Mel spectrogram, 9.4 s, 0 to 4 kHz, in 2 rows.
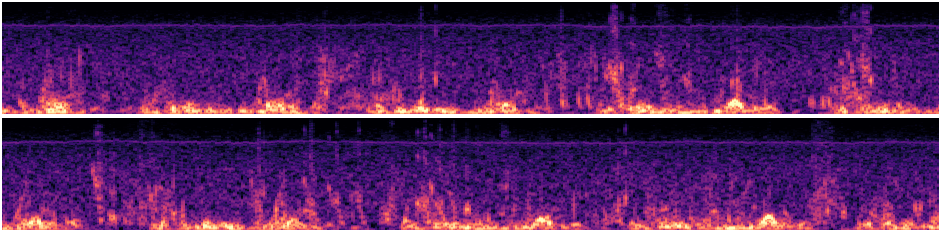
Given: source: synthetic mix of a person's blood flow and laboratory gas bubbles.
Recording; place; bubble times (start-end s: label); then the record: Doppler ultrasound of blood flow; precordium
0.05-0.43 s: bubbles
0.49-0.55 s: bubbles
1.46-2.21 s: bubbles
2.65-3.21 s: bubbles
3.24-3.50 s: bubbles
3.75-3.87 s: bubbles
4.00-4.55 s: bubbles
4.96-5.77 s: bubbles
5.90-6.05 s: bubbles
6.17-7.28 s: bubbles
7.52-8.45 s: bubbles
8.70-9.38 s: bubbles
From the record:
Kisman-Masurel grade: 342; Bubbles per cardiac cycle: rolling drumbeat, 9 or more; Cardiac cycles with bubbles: 100%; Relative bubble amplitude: moderate (0.250 to 0.450); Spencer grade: 3 (all of the cardiac periods contain showers or single bubble signals, but not dominating or overriding the cardiac motion signals); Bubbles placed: only in the low amplitude regions of the cardiac cycle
